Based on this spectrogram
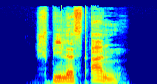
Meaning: second-person singular subjunctive I of anspielen
- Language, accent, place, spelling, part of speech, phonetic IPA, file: German, Germany, Berlin, spielest an, verb, [ˌʃpiːləst ˈan], De-spielest an.ogg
